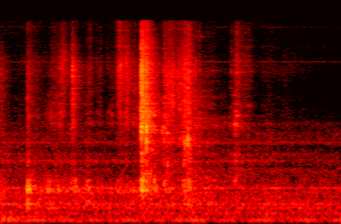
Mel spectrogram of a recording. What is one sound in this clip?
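A disc snaps out of a plastic case with sharp clicks.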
